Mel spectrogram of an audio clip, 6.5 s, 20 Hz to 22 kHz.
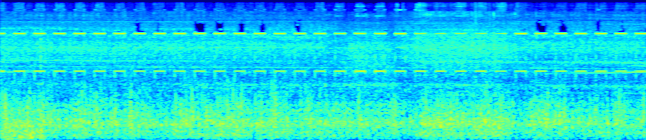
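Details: Boosted Board V2 electric skateboard with newly installed Shred lights, at about 23–24 mph: remote beeps rapidly over rolling road noise, power drops to eco mode; motor cables and motors checked fine, cause unknown.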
